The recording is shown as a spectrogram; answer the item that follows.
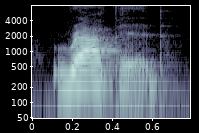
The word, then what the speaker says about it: rapid: very fast say rapid with a stress on the first syllable rapid rapid he drives very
